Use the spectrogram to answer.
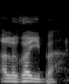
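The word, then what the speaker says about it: الغَيْبَة: Dan bukan ghibah bacanya. Kalau ghibah nanti menggunjing ya. Ini maksudnya al-ghaibah. Gha-nya fathah ya.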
